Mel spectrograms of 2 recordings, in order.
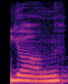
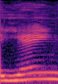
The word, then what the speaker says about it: yang: to things with um yong is Chinese pronunciation if you want to be okay. I thought so cuz I I don't know. I hear it both ways so I'm like, "Yeah, yang."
